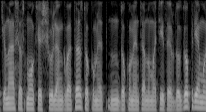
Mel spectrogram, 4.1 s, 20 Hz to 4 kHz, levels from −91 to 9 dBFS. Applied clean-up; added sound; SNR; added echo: none; none; none; none.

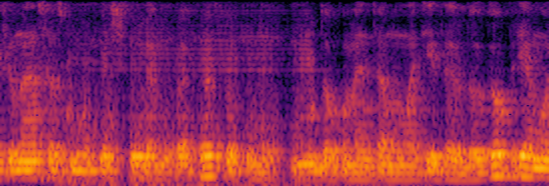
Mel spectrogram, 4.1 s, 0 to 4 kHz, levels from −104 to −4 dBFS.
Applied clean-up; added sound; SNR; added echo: neural separator model SepFormer DNS4.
